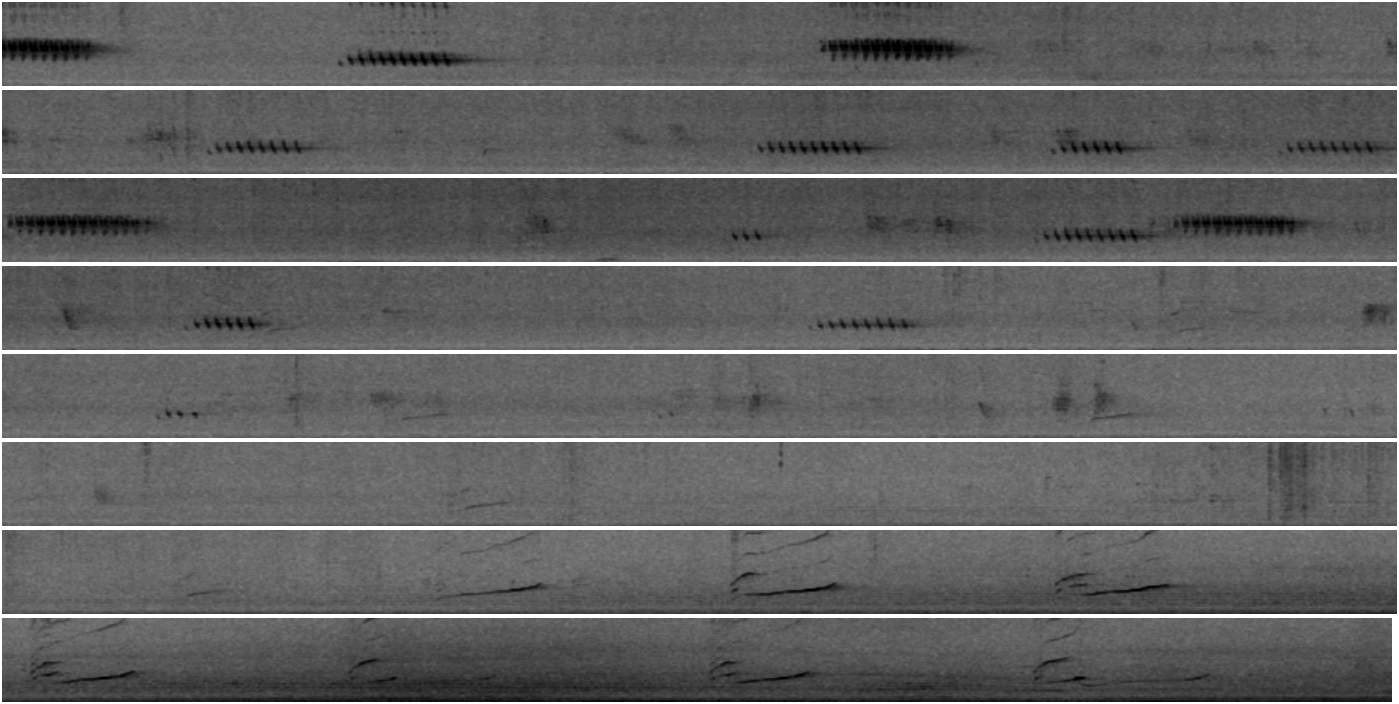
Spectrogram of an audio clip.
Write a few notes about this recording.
Near the bridge of the small village called Gyé-Sur-Seine, we are near the Seine, in the Champagne area, in the heart of the champagne vineyard. This recording is a walk in the center of the village : the Seine river, a square with a small power station, enormous tractors passing by and the church ringing. I don't identify the bird song, please help if you can !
